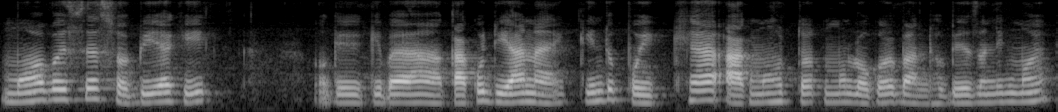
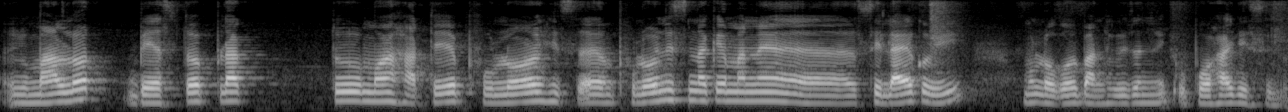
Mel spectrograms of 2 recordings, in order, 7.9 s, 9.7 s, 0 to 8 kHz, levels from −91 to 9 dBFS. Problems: background sounds at intervals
